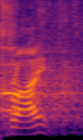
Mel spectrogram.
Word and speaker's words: Frei: Next, we have David Freiheit, Phonetically, yeah. known as Viva Frei, Fry, to many of you as a notable Canadian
